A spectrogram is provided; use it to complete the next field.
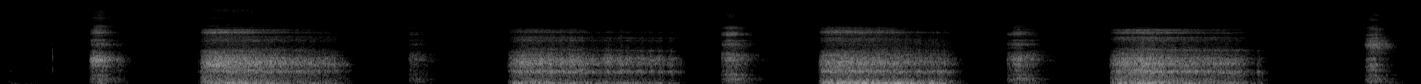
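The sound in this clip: Blowing to cool a hot drink in a mug: four long, breathy blows, each preceded by a short, sharp inhale, in a steady, even rhythm with no talking.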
